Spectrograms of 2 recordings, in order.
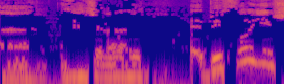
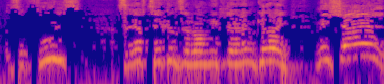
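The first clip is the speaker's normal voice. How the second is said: shouting; 11 semitones higher, 5 dB louder than usual. Acted. Panic in the dark café.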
